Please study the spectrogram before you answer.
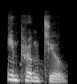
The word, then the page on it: impromptu: Indian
